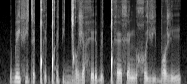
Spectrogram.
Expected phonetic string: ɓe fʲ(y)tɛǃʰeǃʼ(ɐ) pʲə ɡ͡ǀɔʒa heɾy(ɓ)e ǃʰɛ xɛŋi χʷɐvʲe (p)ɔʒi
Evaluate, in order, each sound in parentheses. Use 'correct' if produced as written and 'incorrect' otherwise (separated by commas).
incorrect, incorrect, correct, incorrect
